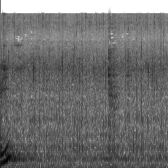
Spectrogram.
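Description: Sliced onion, garlic and dried red chillies sizzling steadily in hot oil, frying on toward brown, with a single small pop about a second and a half in.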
